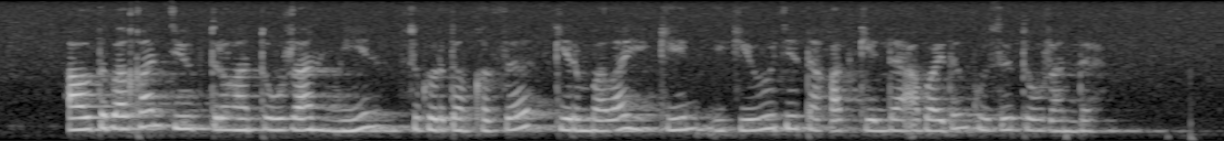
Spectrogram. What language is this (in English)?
Kazakh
